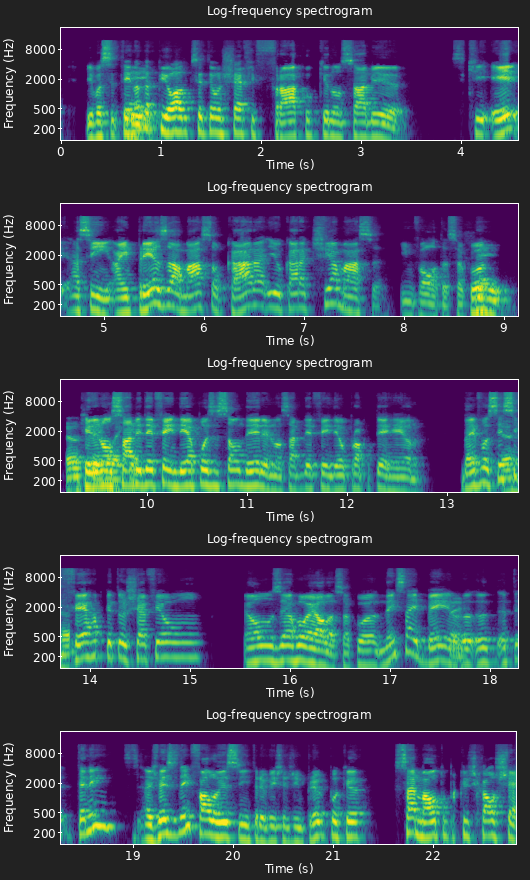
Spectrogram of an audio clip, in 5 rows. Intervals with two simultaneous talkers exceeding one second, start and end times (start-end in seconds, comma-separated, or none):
8.6-10.0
